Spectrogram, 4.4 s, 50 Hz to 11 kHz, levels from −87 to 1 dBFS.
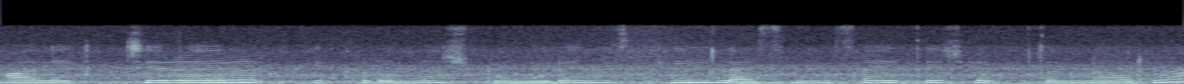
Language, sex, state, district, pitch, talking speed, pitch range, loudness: Telugu, female, Andhra Pradesh, Visakhapatnam, 250 Hz, 120 wpm, 235-265 Hz, -15 LUFS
